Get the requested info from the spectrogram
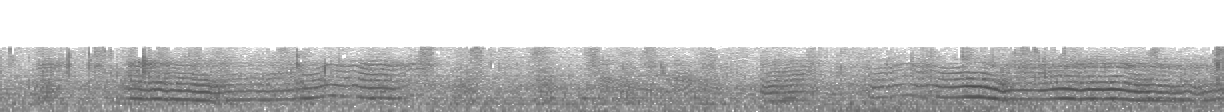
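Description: A newborn Dalmatian puppy whining in two long, wavering calls, the first about a second in and the second starting about four seconds in.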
